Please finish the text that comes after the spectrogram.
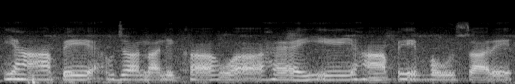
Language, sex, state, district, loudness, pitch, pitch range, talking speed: Hindi, female, Haryana, Rohtak, -15 LUFS, 210 Hz, 205-225 Hz, 130 wpm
